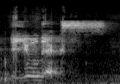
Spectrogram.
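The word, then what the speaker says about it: Iudex: Ludex, track 9, if I said that right. – It's Udex. – Oh, Udex, excuse me. Udex. – It's Udex. Yeah, it's Latin for judge.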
